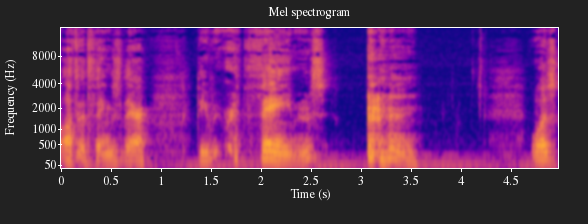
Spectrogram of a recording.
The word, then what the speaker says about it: Thames: It really ought to be pronounced Thames. And you know how we know it should be pronounced Thames? I'll tell you.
